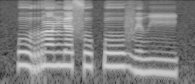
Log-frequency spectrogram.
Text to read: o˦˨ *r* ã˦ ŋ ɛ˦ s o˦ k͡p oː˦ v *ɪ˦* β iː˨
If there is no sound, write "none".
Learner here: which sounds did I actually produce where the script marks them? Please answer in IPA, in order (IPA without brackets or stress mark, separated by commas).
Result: r, ɪ˨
